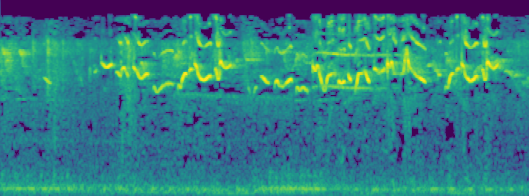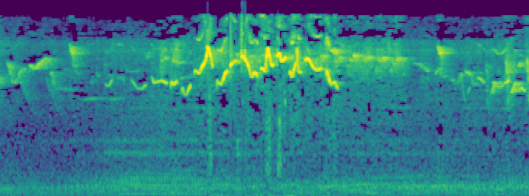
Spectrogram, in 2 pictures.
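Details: High thin leaf warbler song comes in two bursts of quick, twisting whistles and sharp chips, separated by a quieter pause of a few seconds.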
